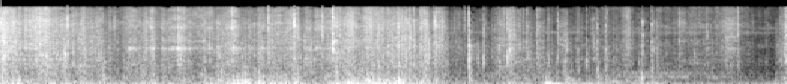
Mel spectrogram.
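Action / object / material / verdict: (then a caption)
shake / thin tissue paper sheet / paper / none. A thin white tissue paper wrapping sheet printed with the Dr. Martens logo is held and crumpled in both hands, giving a steady, irregular crinkling with many small crackles and a brighter, busier stretch in the first three seconds. The sound then thins into softer, sparser rustles that fade near the end.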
